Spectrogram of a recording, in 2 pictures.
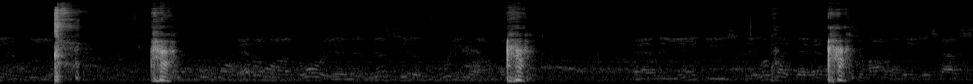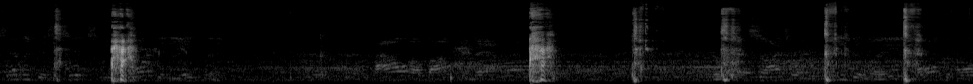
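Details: Young child's deliberate fake cough while sitting in a parent's arm on a couch, encouraged to continue: about ten short, sharp coughs, irregularly spaced, with soft talking between.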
